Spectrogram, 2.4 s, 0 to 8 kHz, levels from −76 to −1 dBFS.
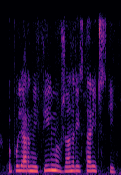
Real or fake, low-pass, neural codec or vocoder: real; 7.2 kHz; none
